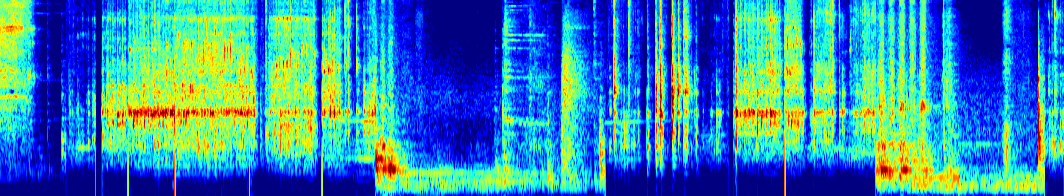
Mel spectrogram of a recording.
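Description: A hand saw cuts into a wooden post.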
